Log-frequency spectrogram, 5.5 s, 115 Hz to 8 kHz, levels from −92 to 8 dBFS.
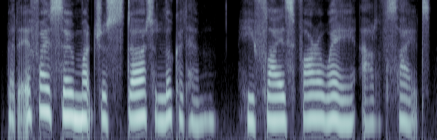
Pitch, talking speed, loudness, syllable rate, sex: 215 Hz, 200 wpm, -18 LUFS, 3.8 syllables/s, female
